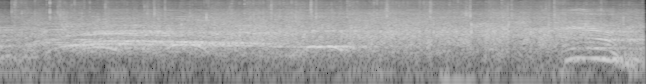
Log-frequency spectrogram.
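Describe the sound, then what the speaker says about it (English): An award-ceremony crowd claps steadily for the New Beginning Children's Homes charity, with loud, even applause throughout and faint whistles or cheers over the top. "Another big round of applause for New Beginning Children's Homes and all of the good that they do in the world."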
